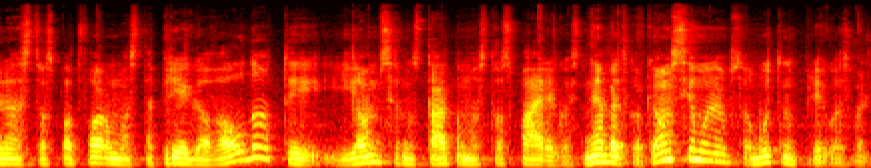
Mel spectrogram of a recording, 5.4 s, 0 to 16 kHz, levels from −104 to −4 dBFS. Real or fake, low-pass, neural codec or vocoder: fake; 14.4 kHz; vocoder, 48 kHz, 128 mel bands, Vocos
